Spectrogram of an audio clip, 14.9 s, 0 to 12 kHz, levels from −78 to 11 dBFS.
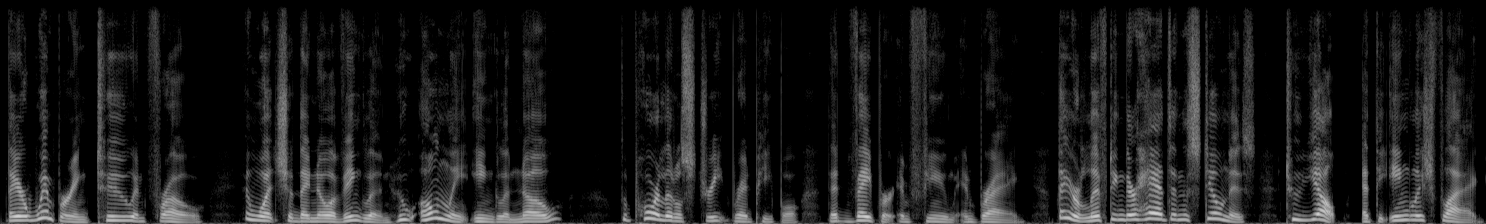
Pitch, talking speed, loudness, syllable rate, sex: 195 Hz, 175 wpm, -18 LUFS, 4.5 syllables/s, female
